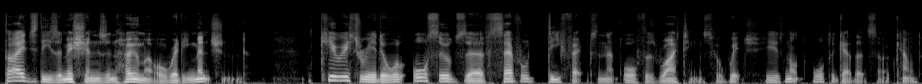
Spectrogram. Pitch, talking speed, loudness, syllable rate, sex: 110 Hz, 180 wpm, -21 LUFS, 6.6 syllables/s, male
